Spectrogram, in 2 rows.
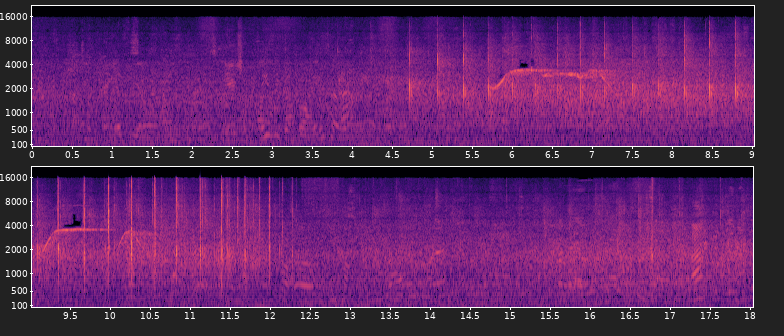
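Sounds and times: crowd chatter: 0.0 - 18.0
spectators clapping in rhythm: 4.5 - 12.7, 15.2 - 18.0.

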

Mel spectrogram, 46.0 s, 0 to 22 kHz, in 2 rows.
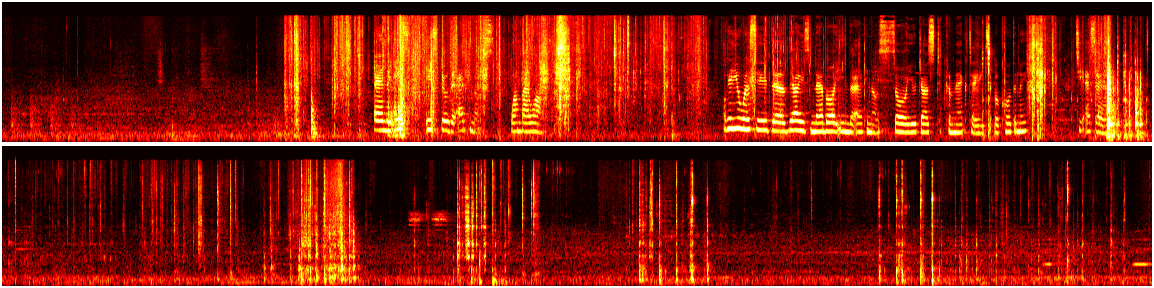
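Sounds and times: antennas clicking and rattling: 5.0 - 17.7, 40.4 - 46.0
plastic bag crinkling: 5.6 - 17.6, 20.4 - 22.2, 23.2 - 29.9.

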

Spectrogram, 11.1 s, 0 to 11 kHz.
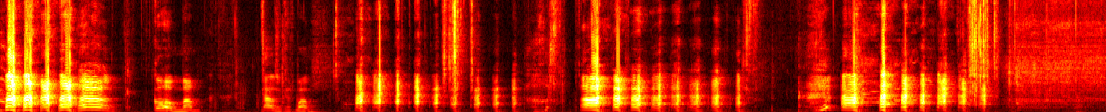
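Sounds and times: man laughing: 0.0 - 1.2, 3.4 - 10.0.

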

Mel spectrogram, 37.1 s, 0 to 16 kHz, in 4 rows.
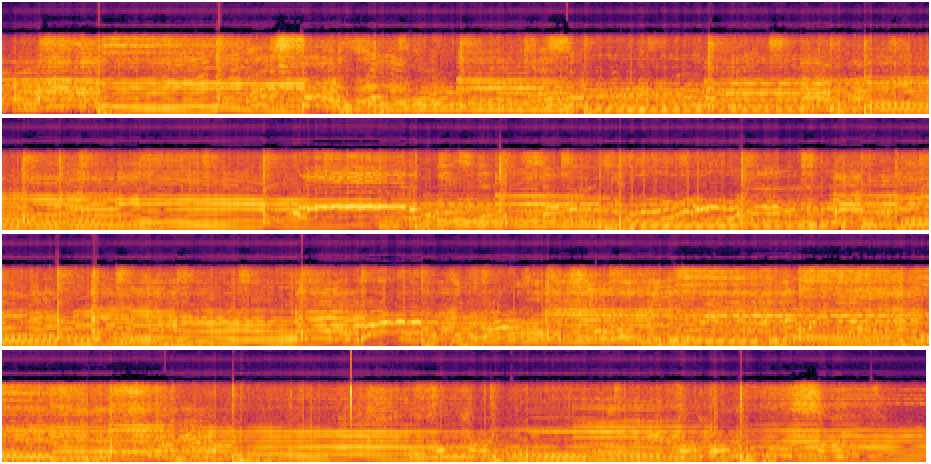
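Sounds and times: drum kit: 0.0 - 36.6
electric guitar: 0.0 - 37.0
keyboard: 0.0 - 37.0
person singing lead vocal: 0.0 - 37.0.

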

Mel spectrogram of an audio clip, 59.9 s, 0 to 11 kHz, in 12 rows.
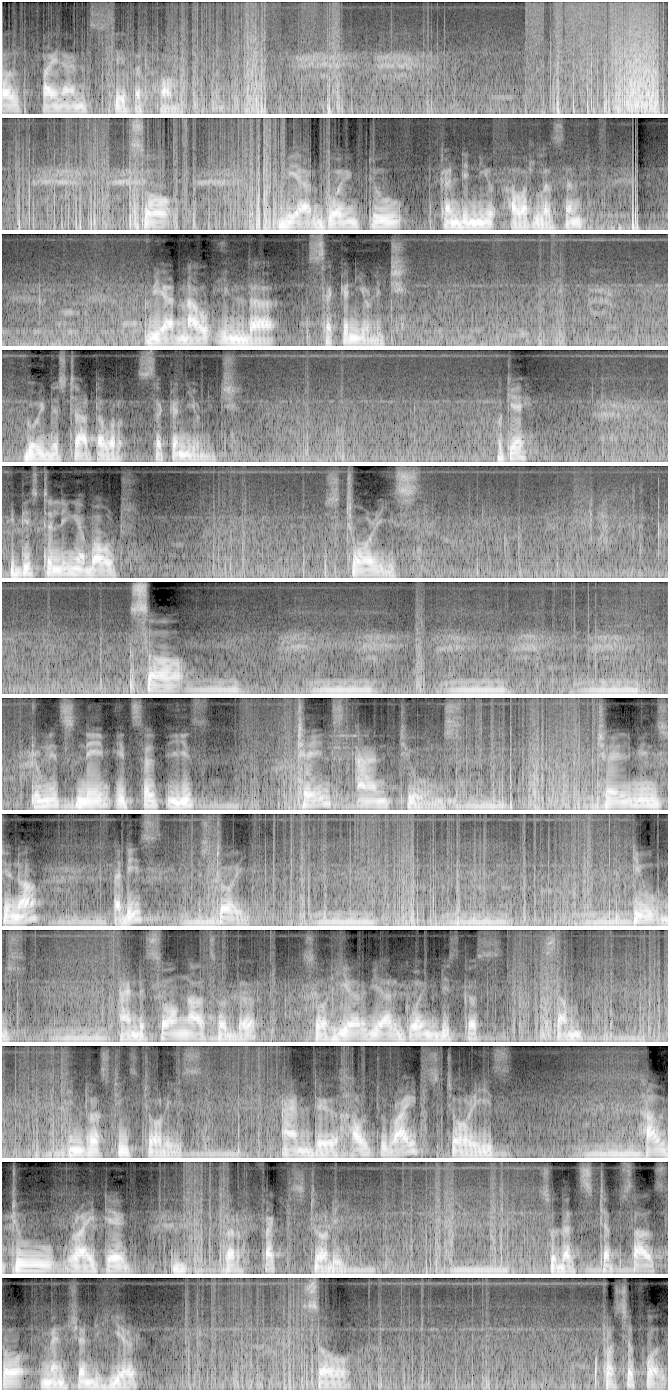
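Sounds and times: crows cawing: 2.1 - 3.4, 5.1 - 6.9, 9.5 - 11.0, 14.3 - 15.1, 19.4 - 20.4, 24.9 - 25.6, 26.5 - 30.4, 34.8 - 36.4, 41.6 - 43.2, 49.4 - 52.1, 56.7 - 57.2
rush of noise: 4.0 - 7.4, 26.4 - 47.2, 50.9 - 54.7.

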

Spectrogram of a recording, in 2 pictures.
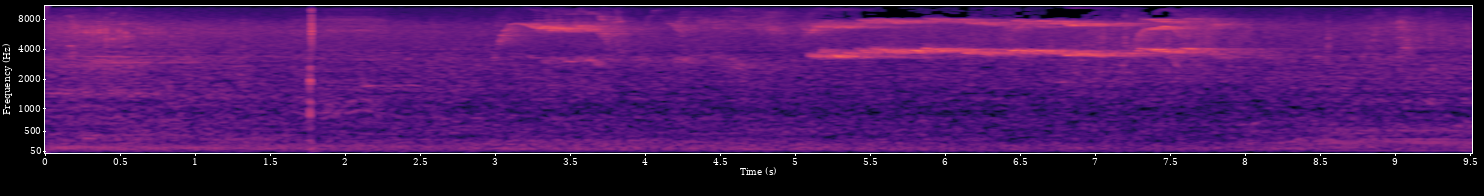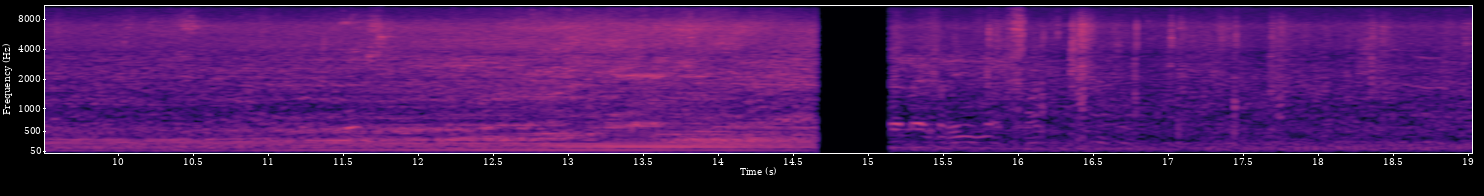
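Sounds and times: vehicle engine humming: 0.0 - 6.4, 7.1 - 19.0.

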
